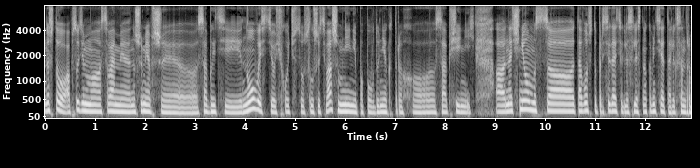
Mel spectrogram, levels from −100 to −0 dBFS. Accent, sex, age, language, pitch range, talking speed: native, female, 20-39, Russian, 165-190 Hz, 120 wpm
